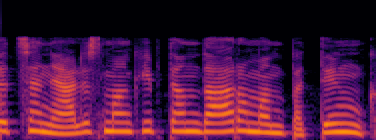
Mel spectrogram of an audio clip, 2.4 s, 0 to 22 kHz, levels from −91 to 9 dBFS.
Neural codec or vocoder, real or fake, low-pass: none; real; 7.2 kHz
